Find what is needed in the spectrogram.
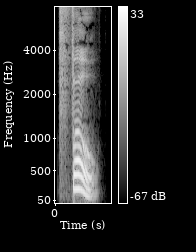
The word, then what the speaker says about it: faux: Faux. Oh, faux apparently is how you pronounce that.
